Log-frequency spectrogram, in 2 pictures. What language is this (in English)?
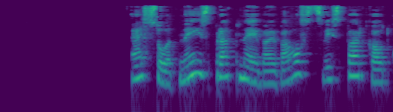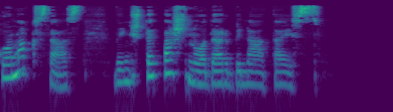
Latvian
